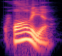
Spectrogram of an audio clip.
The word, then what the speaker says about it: qualia: Well, it's essentially the study of experience, or the study of qualia. Qualia. So that's three syllables, right?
